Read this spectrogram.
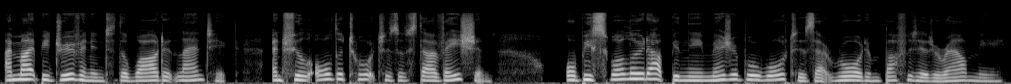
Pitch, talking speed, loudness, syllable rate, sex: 190 Hz, 170 wpm, -18 LUFS, 5.4 syllables/s, female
